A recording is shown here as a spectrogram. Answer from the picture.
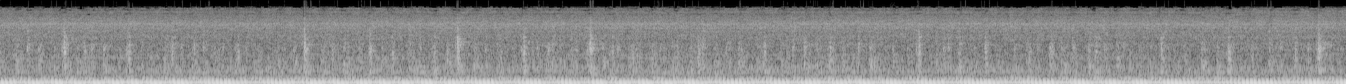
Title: Rear hub rattle noise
